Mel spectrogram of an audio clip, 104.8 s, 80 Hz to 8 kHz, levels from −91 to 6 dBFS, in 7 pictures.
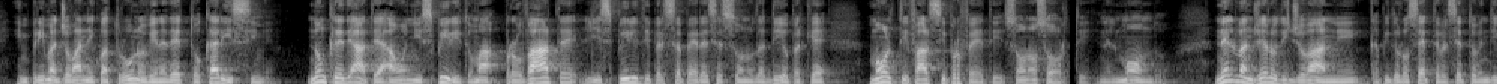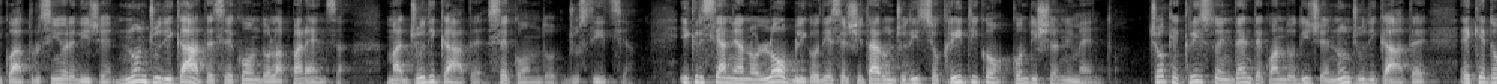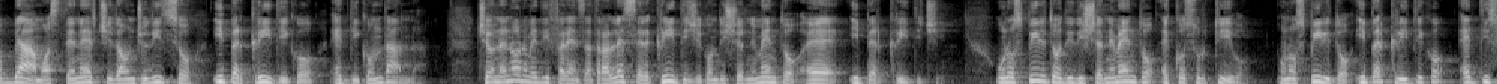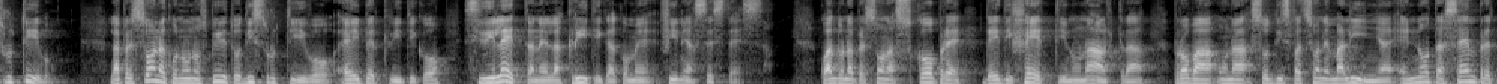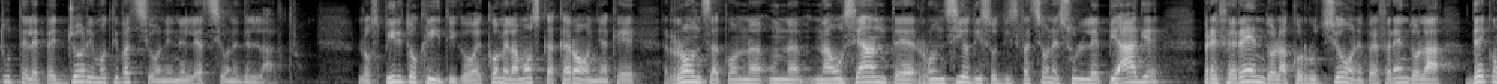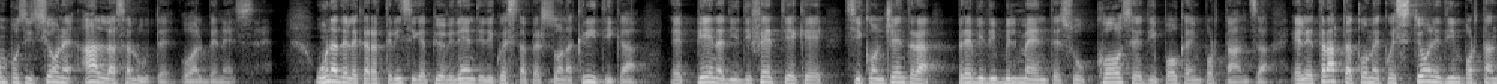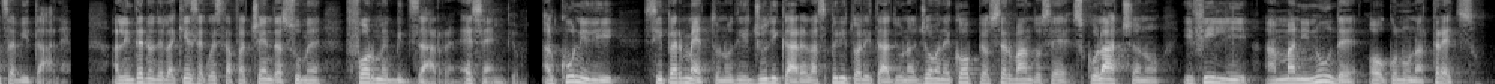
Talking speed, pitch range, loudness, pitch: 135 wpm, 110-155 Hz, -21 LUFS, 130 Hz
